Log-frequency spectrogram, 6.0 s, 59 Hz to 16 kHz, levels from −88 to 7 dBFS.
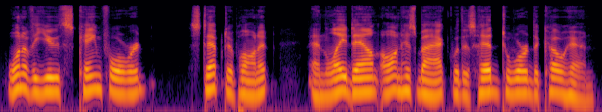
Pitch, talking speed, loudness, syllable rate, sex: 155 Hz, 210 wpm, -17 LUFS, 5.4 syllables/s, male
